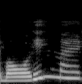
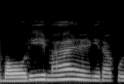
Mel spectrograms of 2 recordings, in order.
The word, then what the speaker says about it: 머리말: 애초에 머릿말, 자, 이렇게 발음 안 해요. 자, 머리말이라고 있는 게 표준 발음이에요.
